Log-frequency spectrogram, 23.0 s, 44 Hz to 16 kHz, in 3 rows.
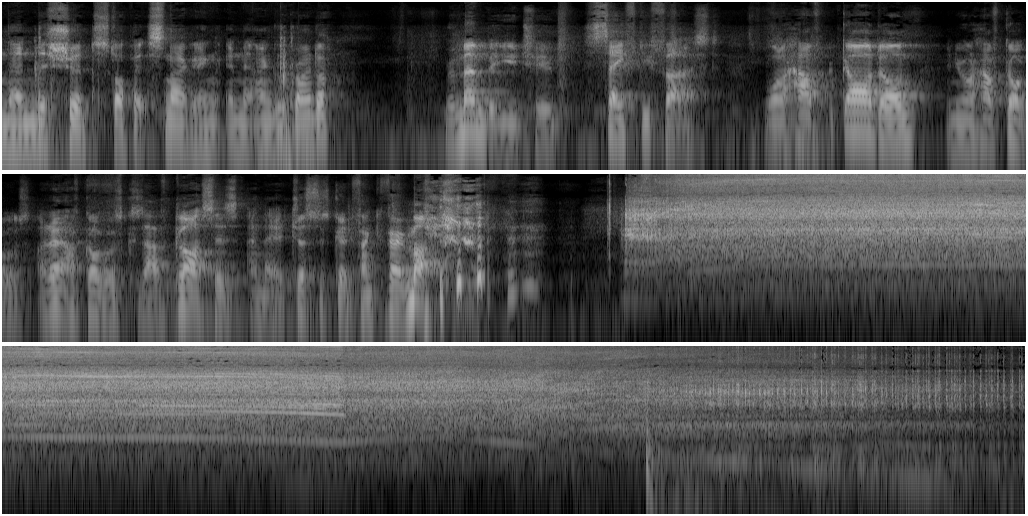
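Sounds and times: angle grinder cutting rubber hose: 12.2s - 23.0s
angle grinder spinning down: 12.2s - 23.0s.

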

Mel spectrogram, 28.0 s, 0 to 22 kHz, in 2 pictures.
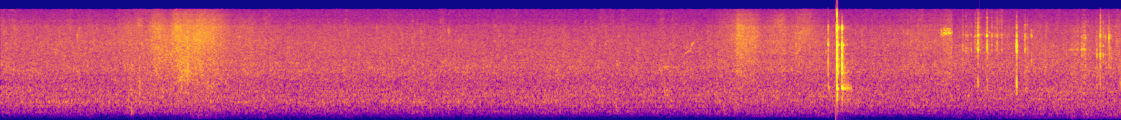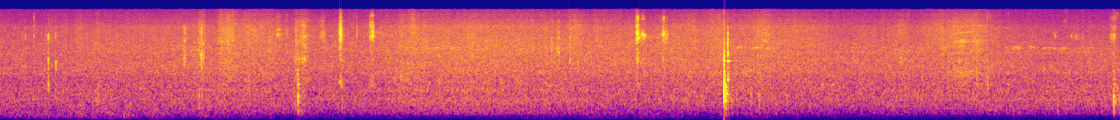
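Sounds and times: soft rustles: 1.6s - 3.0s, 9.0s - 10.3s, 11.7s - 24.2s, 25.1s - 26.5s
steady hissing: 9.1s - 26.8s.

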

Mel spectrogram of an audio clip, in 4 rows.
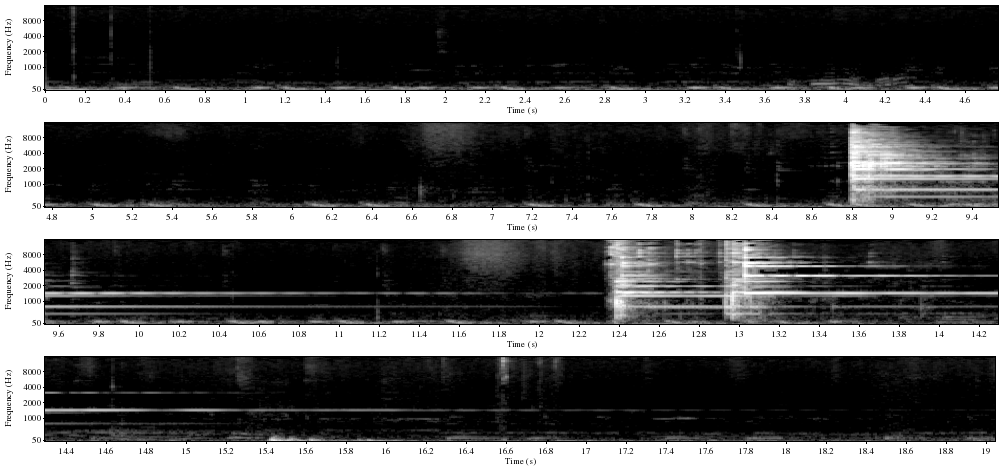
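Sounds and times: brass bell ringing: 8.8s - 17.4s.

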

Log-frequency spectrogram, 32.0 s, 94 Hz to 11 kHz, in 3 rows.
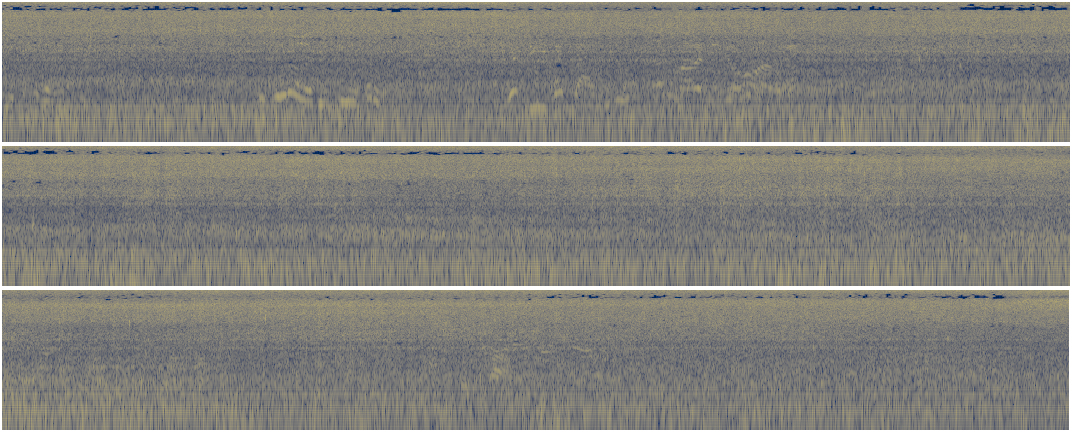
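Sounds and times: waterfall rushing: 0.0s - 32.0s.

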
